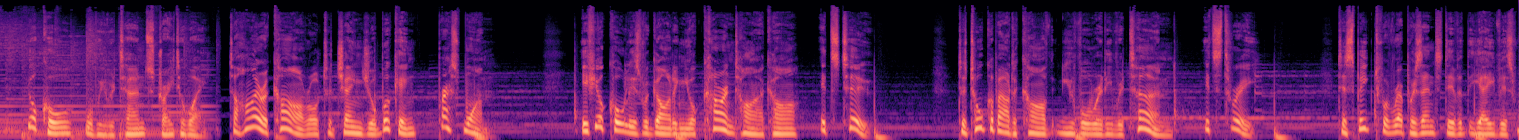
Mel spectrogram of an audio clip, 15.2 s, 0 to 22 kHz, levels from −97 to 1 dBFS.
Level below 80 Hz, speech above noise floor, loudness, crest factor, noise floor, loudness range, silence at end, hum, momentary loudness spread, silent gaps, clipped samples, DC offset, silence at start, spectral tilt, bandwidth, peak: -42 dBFS; 33 dB; -21 LUFS; 18 dB; -53 dBFS; 3 LU; 0 s; none; 8 LU; none; under 0.1%; under 0.1%; 0 s; -6 dB/octave; 18 kHz; -4 dBFS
